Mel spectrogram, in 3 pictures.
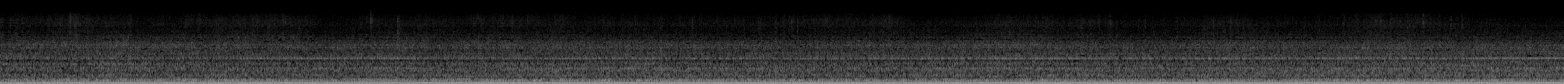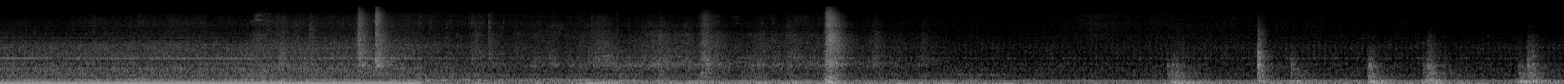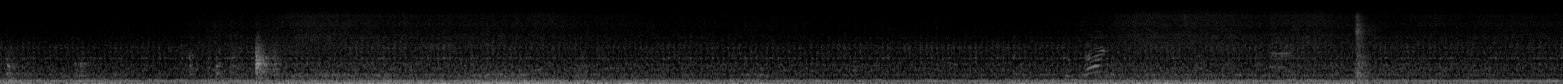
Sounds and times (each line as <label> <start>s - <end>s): engine 0.0s - 46.9s
forklift 0.0s - 46.9s
trator 0.0s - 46.9s
truck 0.0s - 46.9s
wind 0.0s - 46.9s
voice 41.9s - 42.5s
voice 43.9s - 44.4s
